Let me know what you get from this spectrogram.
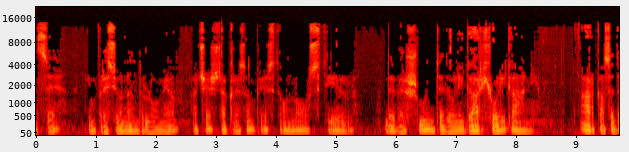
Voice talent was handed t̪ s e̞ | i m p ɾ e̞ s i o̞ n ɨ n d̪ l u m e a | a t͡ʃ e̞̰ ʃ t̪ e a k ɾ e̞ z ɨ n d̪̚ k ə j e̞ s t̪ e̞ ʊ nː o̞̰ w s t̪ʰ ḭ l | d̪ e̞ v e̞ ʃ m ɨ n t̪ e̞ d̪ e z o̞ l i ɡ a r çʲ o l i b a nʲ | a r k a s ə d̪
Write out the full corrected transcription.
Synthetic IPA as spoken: t̪ s e̞ | i m p ɾ e̞ s i o̞ n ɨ n d̪ l u m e a | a t͡ʃ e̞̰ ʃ t̪ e a k ɾ e̞ z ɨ n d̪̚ k ə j e̞ s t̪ e̞ u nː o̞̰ w s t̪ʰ ḭ l | d̪ e̞ v e̞ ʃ m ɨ n t̪ e̞ d̪ e o̞ l i ɡ a r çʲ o l i ɡ a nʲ | a r k a s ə d̪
